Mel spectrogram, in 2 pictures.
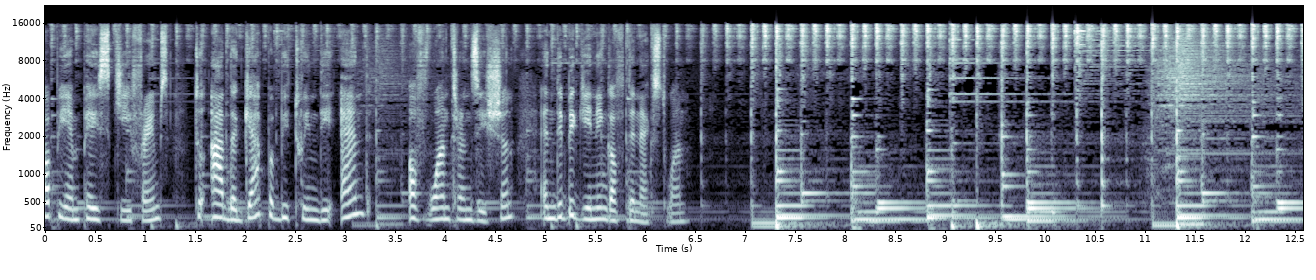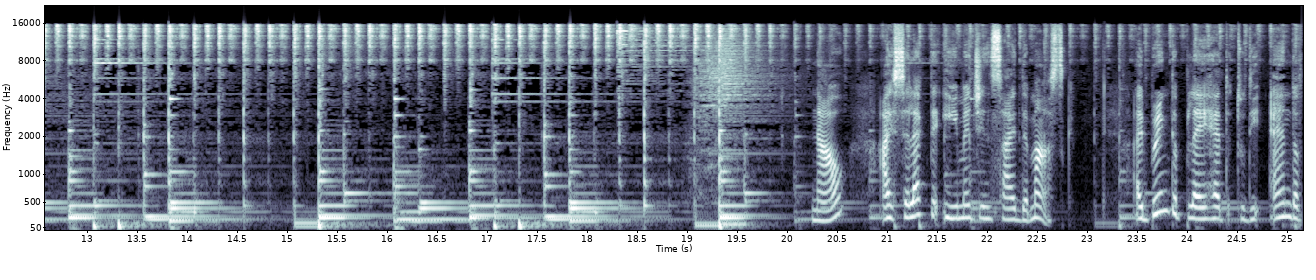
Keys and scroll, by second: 0.4 super+c, 2.2 super+v, 11.4 space.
